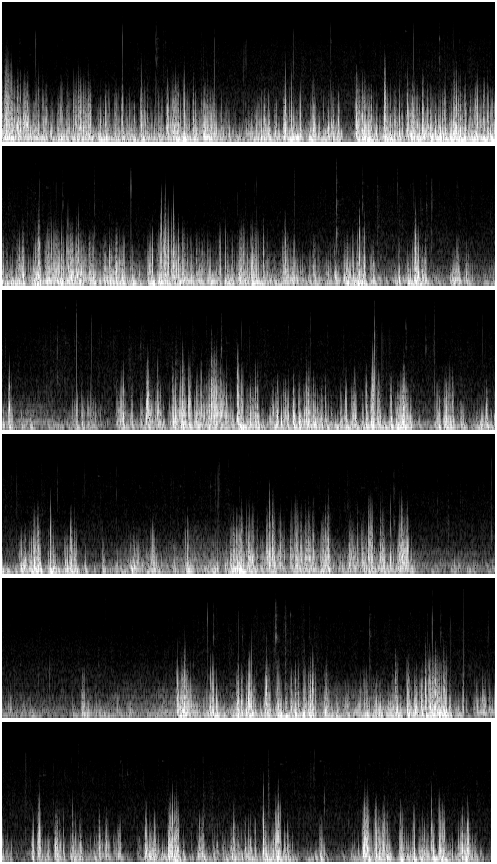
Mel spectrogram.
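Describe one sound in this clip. Gusty wind roars and buffets outdoors.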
